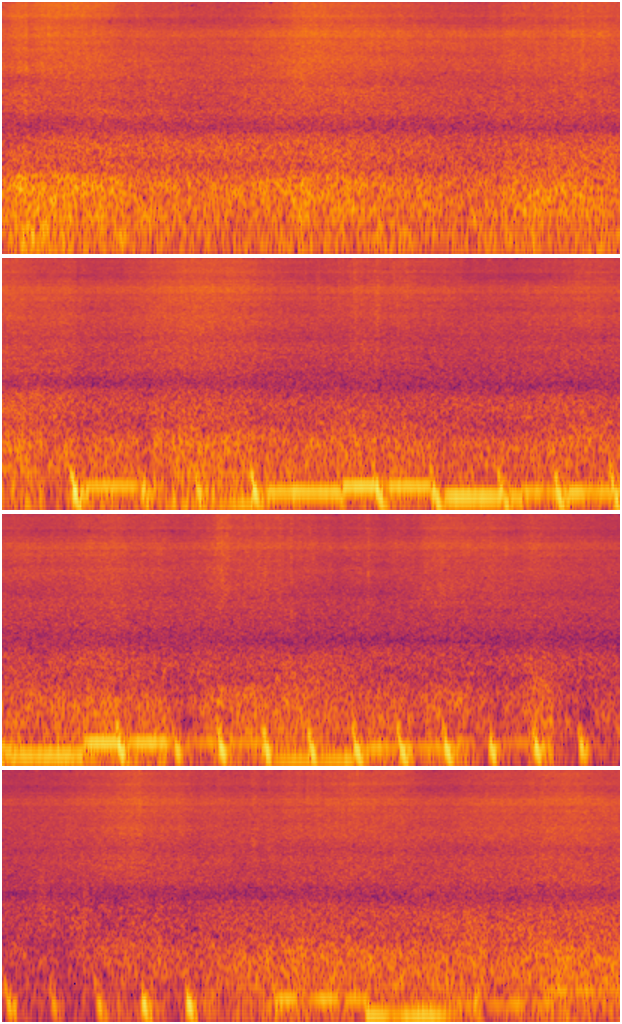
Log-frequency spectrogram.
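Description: Rough surf washing and breaking in a steady rush. From about a third of the way in, wind buffets the microphone in irregular gusts.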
